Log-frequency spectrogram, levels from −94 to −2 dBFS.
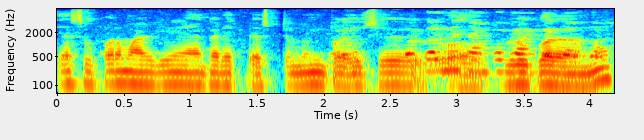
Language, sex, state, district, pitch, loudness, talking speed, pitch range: Gujarati, male, Gujarat, Gandhinagar, 100 Hz, -20 LUFS, 170 wpm, 100-110 Hz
